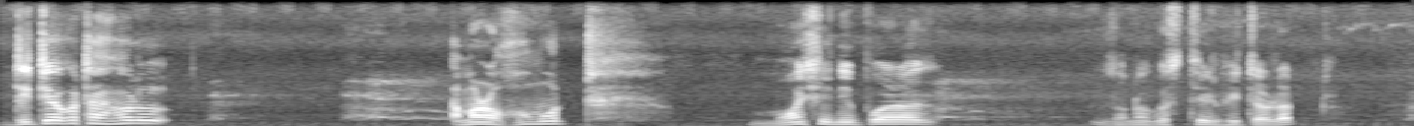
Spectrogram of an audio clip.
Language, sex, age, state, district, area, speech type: Assamese, male, 45-60, Assam, Goalpara, urban, spontaneous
